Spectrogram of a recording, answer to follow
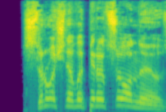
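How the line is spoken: Echoing yell in quiet ward. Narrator (Russian): заорал я, и мой голос эхом разнесся по тихой палате

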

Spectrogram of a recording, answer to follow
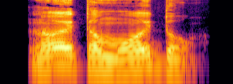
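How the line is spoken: Grumbling. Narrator (Russian): пробурчал мастер

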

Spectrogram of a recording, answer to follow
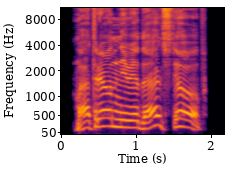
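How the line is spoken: Shouted. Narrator (Russian): крикнул Оляной

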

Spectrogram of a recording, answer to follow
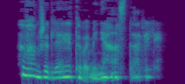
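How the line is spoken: Tired whisper. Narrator (Russian): Устало прошептала я

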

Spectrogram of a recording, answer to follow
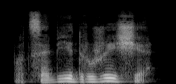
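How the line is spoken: Whisper. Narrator (Russian): прошептал

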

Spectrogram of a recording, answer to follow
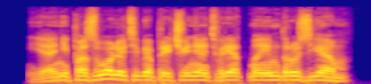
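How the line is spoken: Shouted. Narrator (Russian): крикнул он

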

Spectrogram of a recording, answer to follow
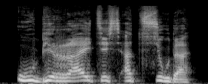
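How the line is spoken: Shouting. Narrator (Russian): закричала

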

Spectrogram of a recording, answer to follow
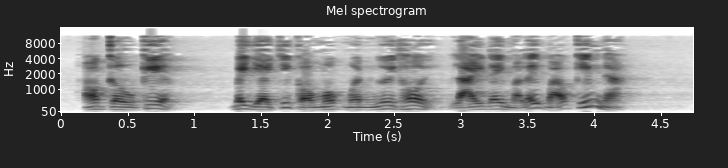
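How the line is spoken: Calm speech. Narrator (Vietnamese): Địch Tuân điềm tĩnh nói

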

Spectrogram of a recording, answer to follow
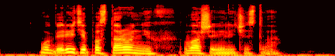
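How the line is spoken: Quiet. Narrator (Russian): тихо сказал Макс

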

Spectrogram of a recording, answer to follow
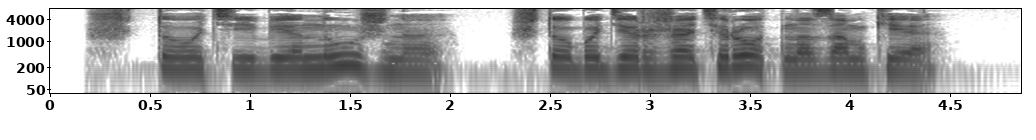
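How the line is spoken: Growl. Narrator (Russian): прорычал он

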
